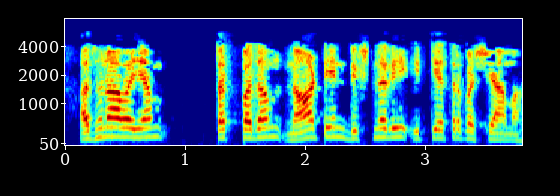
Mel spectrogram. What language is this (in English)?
Sanskrit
